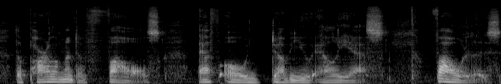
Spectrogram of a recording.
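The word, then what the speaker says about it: foules: Fowls is how that's pronounced in Middle English.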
